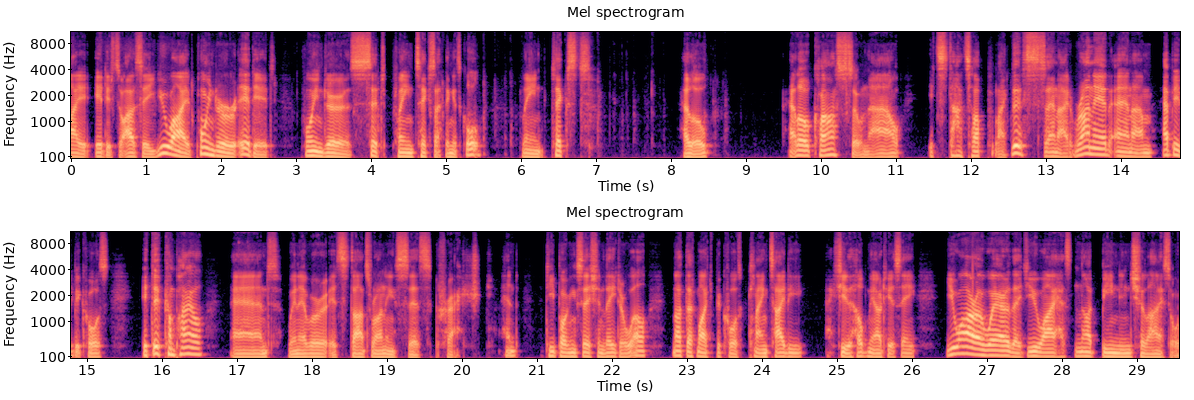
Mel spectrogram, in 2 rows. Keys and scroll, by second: 12.9 ctrl+r.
